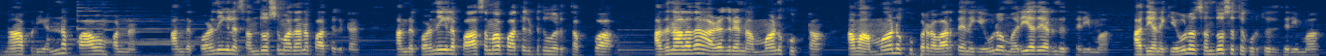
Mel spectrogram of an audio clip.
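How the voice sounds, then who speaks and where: A man voicing a hurt young woman who pleads and pities herself, talking fast. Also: low-pitched. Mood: pleading hurt. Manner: pleading, self-pitying. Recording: dull lo-fi with faint music.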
